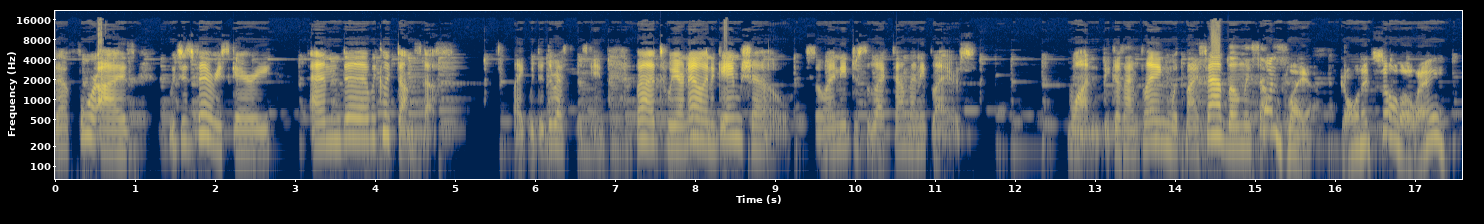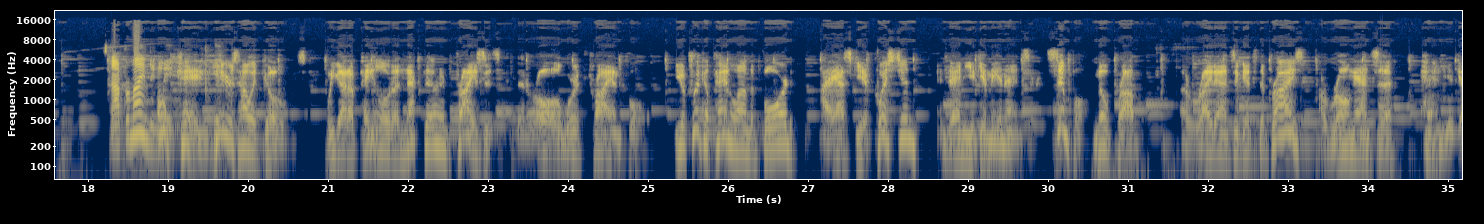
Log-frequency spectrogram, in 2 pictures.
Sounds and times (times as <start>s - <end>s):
Speech: 0.0s - 5.0s, 5.6s - 11.5s, 12.7s - 17.4s, 18.2s - 31.1s, 31.7s - 35.1s
Music: 0.0s - 35.1s.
